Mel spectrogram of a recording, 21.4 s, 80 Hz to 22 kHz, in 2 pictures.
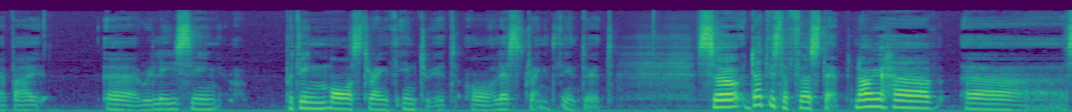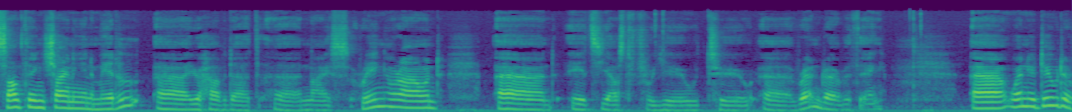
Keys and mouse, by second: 17.0-18.9 drag, 19.7-21.4 drag.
